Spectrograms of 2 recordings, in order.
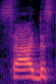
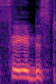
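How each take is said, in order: First: The first vowel sounds like 'ah'. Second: The first vowel sounds like 'ay'. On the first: The speaker calls it wrong. "இதை நம்ம யூஸ்வலாக எப்படி சொல்லுவோம் அப்படின்னா சாடிஸ்ட் அப்படி தானே சொல்லுவோம். அது தப்பு" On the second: The speaker calls it right. "சேடிஸ்ட் அப்படின்றதா இங்க சரியான ப்ரொனன்சியேஷன்"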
